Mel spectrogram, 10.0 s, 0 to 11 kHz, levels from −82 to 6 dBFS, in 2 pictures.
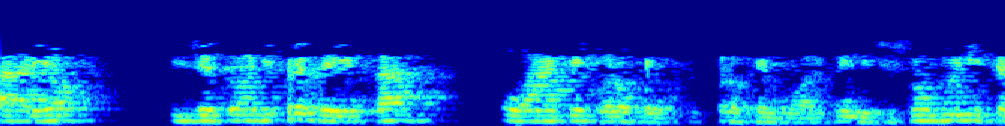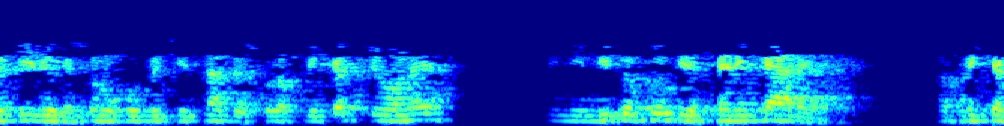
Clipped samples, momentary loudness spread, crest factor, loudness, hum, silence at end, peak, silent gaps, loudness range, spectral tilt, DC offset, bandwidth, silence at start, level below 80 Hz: under 0.1%; 12 LU; 20 dB; -33 LUFS; none; 0 s; -14 dBFS; none; 3 LU; -10.5 dB/octave; under 0.1%; 3.7 kHz; 0 s; -70 dBFS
